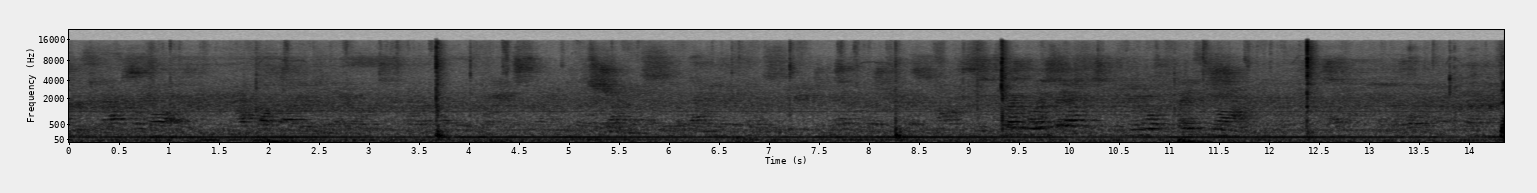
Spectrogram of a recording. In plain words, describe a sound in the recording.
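Trading cards shuffle and slide in a hand.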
